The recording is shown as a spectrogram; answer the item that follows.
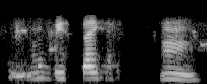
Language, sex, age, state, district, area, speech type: Assamese, female, 30-45, Assam, Dhemaji, rural, conversation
